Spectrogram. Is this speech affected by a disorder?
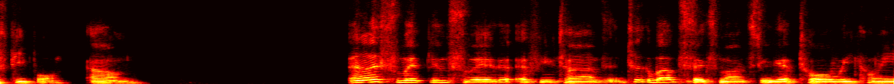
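Yes: cerebral palsy; from birth, surgeries.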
